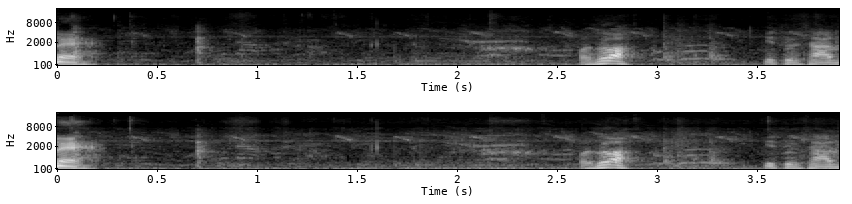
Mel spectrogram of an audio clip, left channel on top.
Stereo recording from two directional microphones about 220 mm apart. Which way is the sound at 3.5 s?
Centre (ahead or behind).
